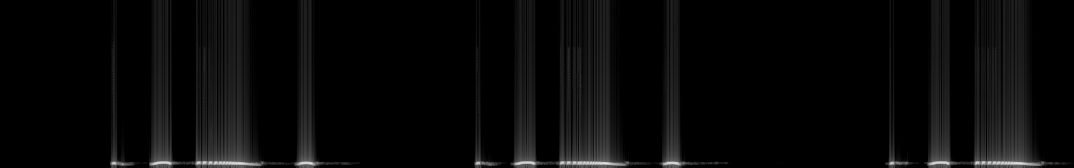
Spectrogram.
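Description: Spotted dove cooing: three matching phrases about three seconds apart, each a short note, an arched coo, a longer falling coo and a short closing coo.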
